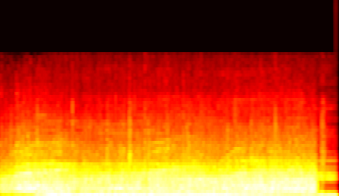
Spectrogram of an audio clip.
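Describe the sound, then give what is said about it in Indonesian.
Loud, dense audience applause fills the whole stretch, a steady wash of clapping with a sustained low tonal drone or held cheer running beneath it before it cuts off near the end. “Kita tak tepuk tangan.”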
